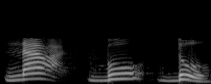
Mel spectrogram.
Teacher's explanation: بغیر کھینچے بغیر جھٹکا دیے، معروف ہونٹوں کو کامل گول کر کے بغیر کھینچے ادا کرنا ہے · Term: دال کے پیش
